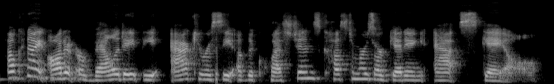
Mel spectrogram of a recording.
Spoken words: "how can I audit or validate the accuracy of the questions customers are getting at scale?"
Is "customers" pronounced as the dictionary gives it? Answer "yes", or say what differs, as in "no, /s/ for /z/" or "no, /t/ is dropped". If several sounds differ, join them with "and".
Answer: yes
